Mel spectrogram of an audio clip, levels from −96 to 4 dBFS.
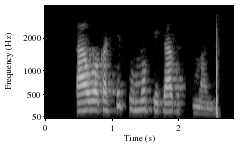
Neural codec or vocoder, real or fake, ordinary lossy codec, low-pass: vocoder, 44.1 kHz, 128 mel bands every 256 samples, BigVGAN v2; fake; MP3, 24 kbps; 3.6 kHz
